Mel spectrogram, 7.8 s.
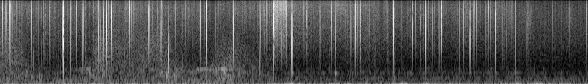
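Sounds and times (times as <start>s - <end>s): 
vinyl crackle noise: 0.0s - 7.8s.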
